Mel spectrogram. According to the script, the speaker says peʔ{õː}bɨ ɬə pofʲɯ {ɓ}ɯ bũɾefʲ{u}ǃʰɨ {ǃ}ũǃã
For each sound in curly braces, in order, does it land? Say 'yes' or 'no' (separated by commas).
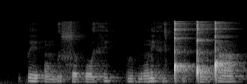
no, no, yes, yes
